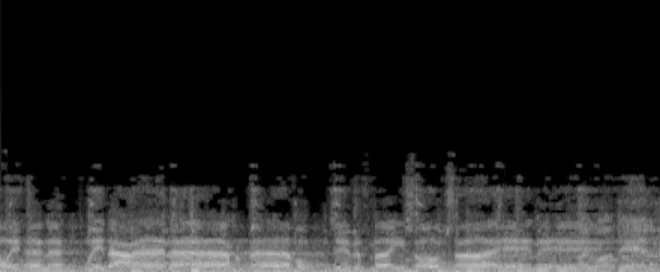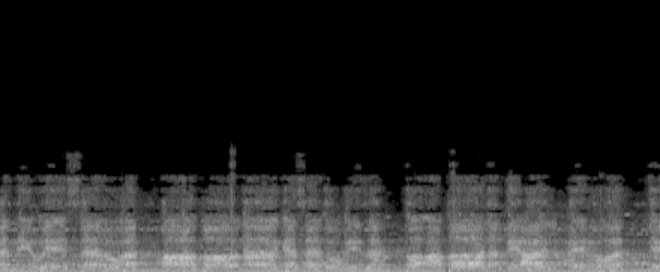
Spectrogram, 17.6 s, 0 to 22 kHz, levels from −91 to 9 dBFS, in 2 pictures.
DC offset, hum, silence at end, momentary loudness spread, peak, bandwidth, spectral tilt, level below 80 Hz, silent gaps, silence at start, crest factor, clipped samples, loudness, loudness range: under 0.1%; none; 0 s; 7 LU; -6 dBFS; 10 kHz; -5.5 dB/octave; -36 dBFS; none; 0 s; 16 dB; under 0.1%; -21 LUFS; 3 LU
